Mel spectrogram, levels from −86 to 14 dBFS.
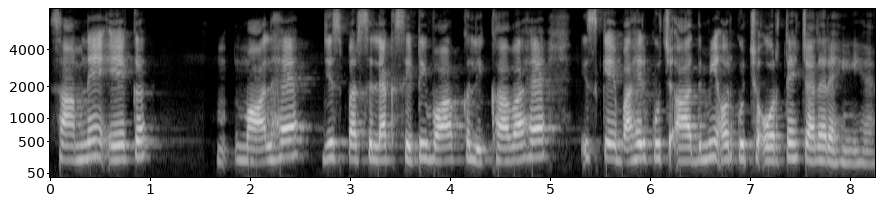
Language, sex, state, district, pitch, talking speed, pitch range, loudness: Hindi, female, Delhi, New Delhi, 220 Hz, 160 wpm, 205-235 Hz, -14 LUFS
